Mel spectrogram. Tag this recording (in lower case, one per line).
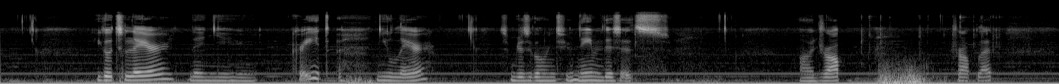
speech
